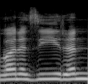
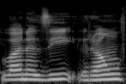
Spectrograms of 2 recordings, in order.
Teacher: ونذیرن نہیں پڑھیں گے بلکہ ونذیرا پڑھیں گے، واو کی آواز آنی چاہیے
